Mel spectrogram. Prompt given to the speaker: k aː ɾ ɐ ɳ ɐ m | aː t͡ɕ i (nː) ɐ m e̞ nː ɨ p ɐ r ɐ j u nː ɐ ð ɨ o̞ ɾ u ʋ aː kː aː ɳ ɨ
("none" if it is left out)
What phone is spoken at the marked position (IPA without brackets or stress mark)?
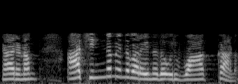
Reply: nː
